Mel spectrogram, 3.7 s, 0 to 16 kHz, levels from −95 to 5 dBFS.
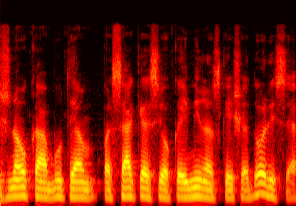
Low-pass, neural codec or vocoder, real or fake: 10.8 kHz; none; real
